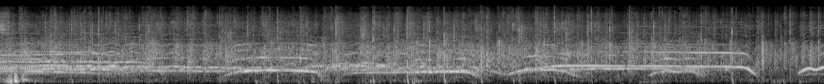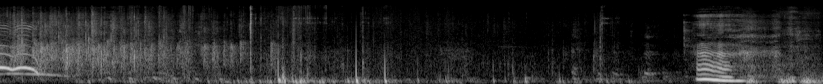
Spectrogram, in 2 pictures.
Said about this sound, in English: can we just give a great big round of applause and honouring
